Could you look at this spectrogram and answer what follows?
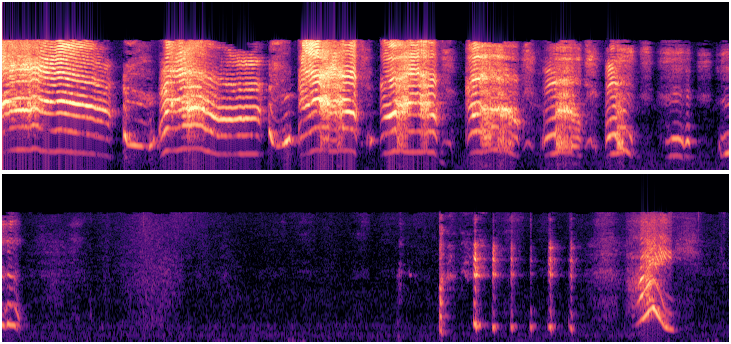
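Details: Loud rhythmic wailing cries from an infant, fading to quiet, then brief fussy whimpers and a final cry as the mother tries to soothe the baby.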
